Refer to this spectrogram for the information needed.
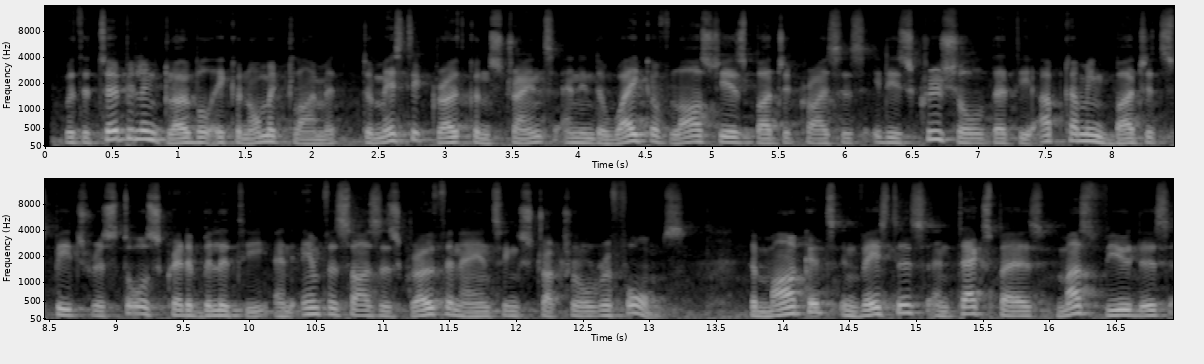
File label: budget speech actual english audio; budget speech 2026 fiscal crossroads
